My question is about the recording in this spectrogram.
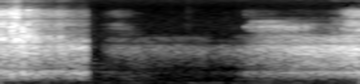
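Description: Low background noise that drops out to dead silence for about a second, then slowly comes back: the gap at a cut between two clips.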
